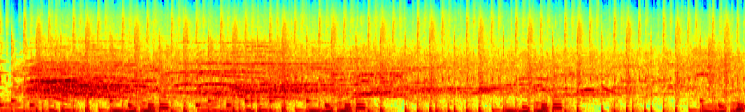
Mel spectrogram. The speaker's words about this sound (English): Thank you. Good whooping. Are you happy with that whooping? Good whooping. How do you feel the whooping compares to London? Much better whooping than London, wouldn't you say?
